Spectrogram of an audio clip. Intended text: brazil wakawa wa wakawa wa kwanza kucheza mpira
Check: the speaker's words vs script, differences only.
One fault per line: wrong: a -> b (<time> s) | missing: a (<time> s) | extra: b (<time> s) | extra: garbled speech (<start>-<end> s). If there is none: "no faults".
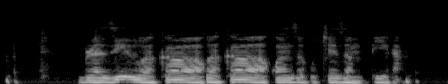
no faults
